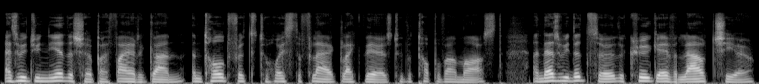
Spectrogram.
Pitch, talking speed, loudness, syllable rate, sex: 130 Hz, 285 wpm, -18 LUFS, 5.2 syllables/s, male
